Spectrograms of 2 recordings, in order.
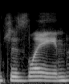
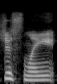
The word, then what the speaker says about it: Ghislaine: Ghislaine. I never say her name right. Maxwell. Giselle. I don't know. I think it's Ghislaine. It's something weird because she's French.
